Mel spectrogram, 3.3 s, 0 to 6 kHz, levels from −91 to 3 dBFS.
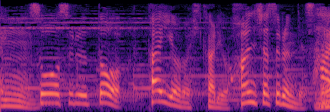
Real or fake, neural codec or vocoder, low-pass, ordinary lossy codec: real; none; 5.4 kHz; none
